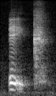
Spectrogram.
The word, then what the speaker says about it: ache: crazy it's crazy English many people think headache this should sound like H cuz there's a CH h no it sounds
